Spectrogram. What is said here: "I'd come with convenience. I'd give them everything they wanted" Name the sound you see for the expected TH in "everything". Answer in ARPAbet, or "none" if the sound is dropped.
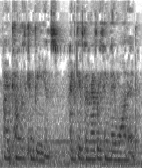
TH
